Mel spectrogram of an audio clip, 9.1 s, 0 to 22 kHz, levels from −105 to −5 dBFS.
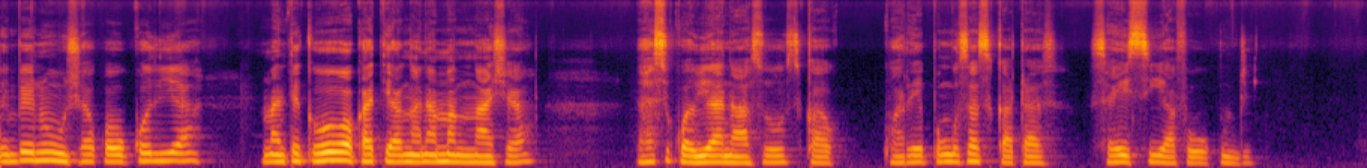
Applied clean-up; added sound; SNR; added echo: none; none; none; none.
